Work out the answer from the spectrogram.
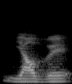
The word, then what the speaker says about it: Yahweh: covenantal, loving kindness of Yahweh Elohim. Then next word. Can you say? Yahweh. Very good. So actually this is the correct pronunciation of the tetragrammaton.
